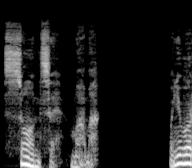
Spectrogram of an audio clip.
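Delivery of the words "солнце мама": low, hoarse answer; subdued low reply with some hoarseness. A narrator's reading. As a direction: drop the voice, a little husky. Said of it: "хрипло проговорил Дэн".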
